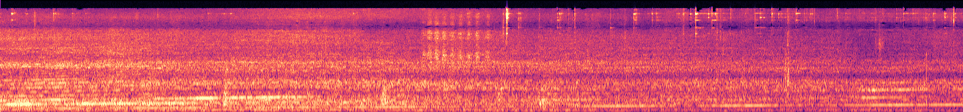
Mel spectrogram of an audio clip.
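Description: ScotRail electric multiple-unit train pulling away and accelerating. Its motors whine in tones that rise in pitch over the rumble of the wheels, and the sound fades steadily as the train draws away.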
